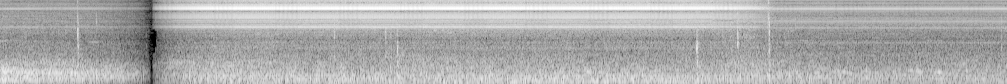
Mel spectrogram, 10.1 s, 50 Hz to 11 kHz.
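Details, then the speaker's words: Budget 21-pin DCC decoder in a model locomotive parked on powered track: thin, high, constant irritating buzz whenever it sits on the track, a noisy cheap decoder driving the motor. "you hear that buzzing sound it's really irritating and it's just at the right frequency for you to hear it pretty much where wherever the locomotive is parked as long as it's on the track it makes this noise"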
